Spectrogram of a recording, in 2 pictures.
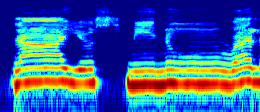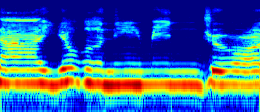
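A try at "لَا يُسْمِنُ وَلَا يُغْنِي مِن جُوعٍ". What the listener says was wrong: यानी उसमें करेक्ट करने के चक्कर में ना ये वाव यहाँ से भी निकला नहीं है, इसको मार्क कर लें, इसको प्रैक्टिस करेंगे। और दूसरा युगनी का या छोटा हो जाता है जल्दी में ना, तो युगनी इज टू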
